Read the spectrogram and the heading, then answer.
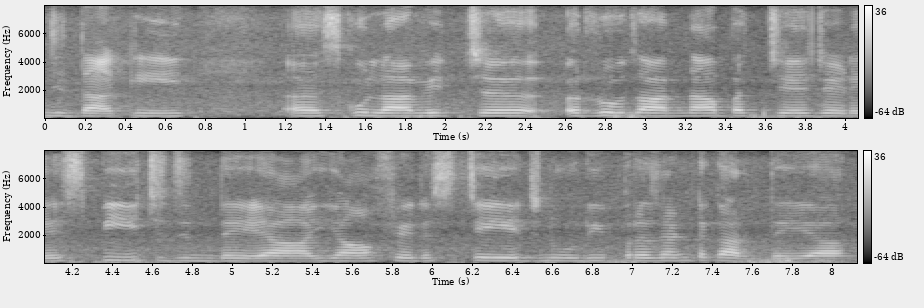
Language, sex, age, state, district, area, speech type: Punjabi, female, 18-30, Punjab, Pathankot, rural, spontaneous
